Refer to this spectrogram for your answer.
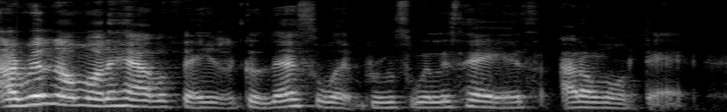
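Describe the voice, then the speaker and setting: A woman talks in a bright, sharp tone. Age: 50s. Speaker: reaction video streamer. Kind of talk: live stream chat. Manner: halting.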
